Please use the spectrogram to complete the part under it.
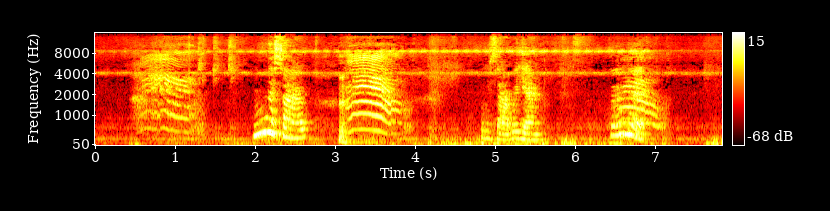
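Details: Pet cats meowing while being given a body massage and played with: several short, rising-then-falling meows spaced over about eight seconds, interleaved with a woman talking softly in Khmer nearby.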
